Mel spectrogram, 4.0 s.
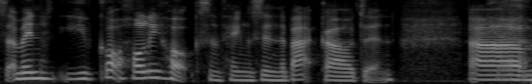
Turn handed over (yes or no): no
